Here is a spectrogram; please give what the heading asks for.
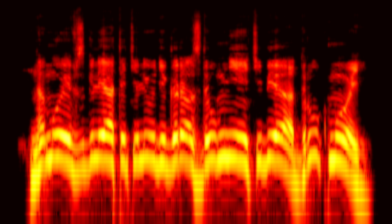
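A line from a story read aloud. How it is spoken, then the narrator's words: Laughing. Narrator (Russian): рассмеялся Джари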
